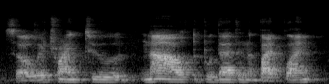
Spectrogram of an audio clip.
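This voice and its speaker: A man's voice: on the low side, fairly even intonation, normal speed, pushed and bright, far from the mic. A man in his thirties from Brazil with a Brazilian accent, explaining his veterinary research in an interview with many fillers and restarts. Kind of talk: interview answers. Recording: roomy echo, mic from afar.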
